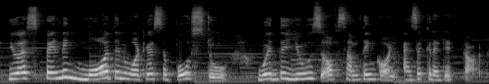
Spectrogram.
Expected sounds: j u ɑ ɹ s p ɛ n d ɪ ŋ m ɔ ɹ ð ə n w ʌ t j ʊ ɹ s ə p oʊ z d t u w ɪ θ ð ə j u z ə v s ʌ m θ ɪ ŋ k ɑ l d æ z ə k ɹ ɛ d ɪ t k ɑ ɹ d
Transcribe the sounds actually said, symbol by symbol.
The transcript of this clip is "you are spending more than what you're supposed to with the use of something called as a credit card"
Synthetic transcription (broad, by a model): j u ɑ ɹ s p ɛ n d ɪ ŋ m ɔ ɹ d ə n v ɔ t j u ɹ s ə p oʊ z t u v ɪ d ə j u z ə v s ʌ m t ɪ ŋ k ɑ l d æ z ə k ɹ ɛ d ɪ t k ɑ ɹ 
